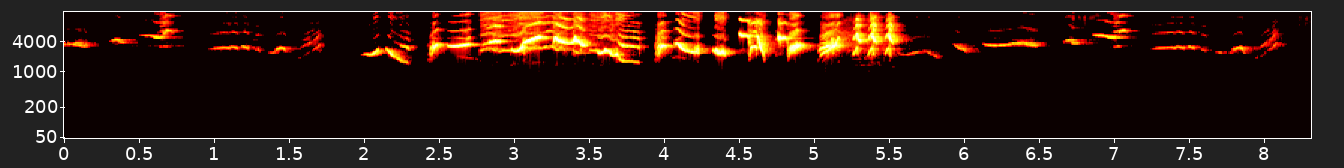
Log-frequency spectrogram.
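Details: Oriental magpie-robin in full song, meant as a day-and-night lure for other birds: soft thin whistles swelling into a loud, fast run of varied chattering and slurred notes, then easing back to scattered quiet whistles.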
